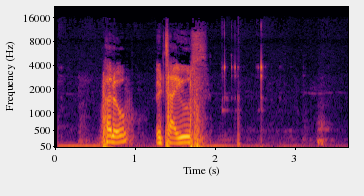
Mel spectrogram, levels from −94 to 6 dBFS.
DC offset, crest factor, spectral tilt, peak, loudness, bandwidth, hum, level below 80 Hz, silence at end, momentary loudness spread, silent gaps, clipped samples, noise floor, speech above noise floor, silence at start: under 0.1%; 18 dB; -5.5 dB/octave; 0 dBFS; -15 LUFS; 14 kHz; none; -28 dBFS; 0.3 s; 21 LU; none; under 0.1%; -44 dBFS; 31 dB; 0.05 s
